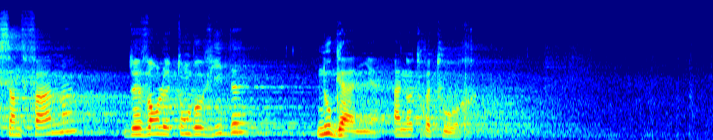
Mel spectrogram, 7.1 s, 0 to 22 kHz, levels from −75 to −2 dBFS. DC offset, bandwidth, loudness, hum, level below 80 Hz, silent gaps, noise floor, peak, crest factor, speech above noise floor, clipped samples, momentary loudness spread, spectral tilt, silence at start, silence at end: under 0.1%; 16 kHz; -22 LUFS; none; -66 dBFS; none; -55 dBFS; -2 dBFS; 22 dB; 34 dB; under 0.1%; 20 LU; -5.5 dB/octave; 0 s; 1.6 s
